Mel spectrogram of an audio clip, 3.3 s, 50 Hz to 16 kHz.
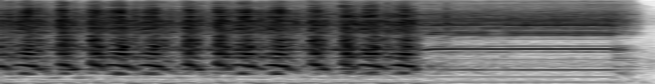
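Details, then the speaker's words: BMW K100RS that has sat since 2007, with a new fuel pump and a makeshift fuel line: steady cranking that never catches, then a fuel pump hum. The tank has holes and leaks fuel, and fuel is suspected not to be reaching the engine. "nope. I don't think it's going to start."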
